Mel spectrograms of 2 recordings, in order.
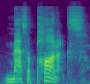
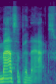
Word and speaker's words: Massaponax: of years and did not know how to pronounce this place because even though it's Appomattox, this place is Massaponax instead of Massapanax, which I know.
